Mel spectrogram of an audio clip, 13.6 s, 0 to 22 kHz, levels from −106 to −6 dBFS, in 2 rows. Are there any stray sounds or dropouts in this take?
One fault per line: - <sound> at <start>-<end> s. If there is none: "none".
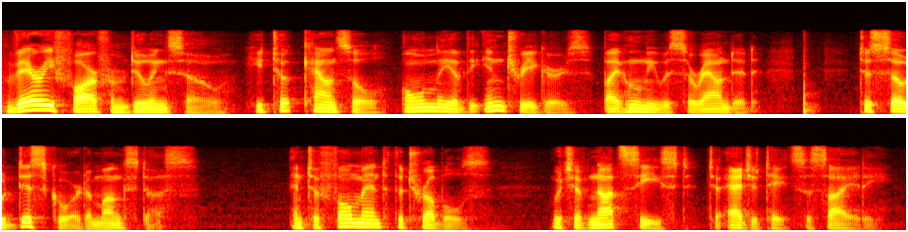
- tap at 6.0-6.2 s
